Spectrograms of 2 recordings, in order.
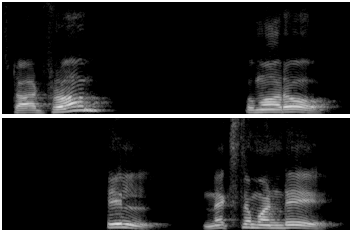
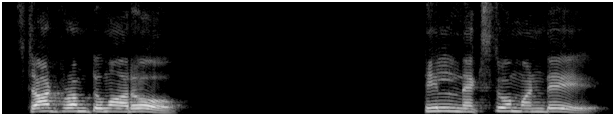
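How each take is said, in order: First: Broken up with long pauses; piece-by-piece dictation. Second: Slow, stretched words, slightly raised; drawn-out announcement. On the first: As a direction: repeat it in small chunks, pausing after each. Repeats dates piece by piece. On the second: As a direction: announce the dates slowly, drawing out each word. Announces online class dates slowly. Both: Real, not acted.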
